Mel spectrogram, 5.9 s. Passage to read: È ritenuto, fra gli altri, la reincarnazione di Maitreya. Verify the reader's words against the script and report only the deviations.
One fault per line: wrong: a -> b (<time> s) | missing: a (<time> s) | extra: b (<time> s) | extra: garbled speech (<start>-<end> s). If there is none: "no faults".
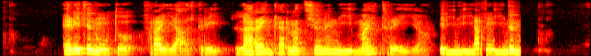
extra: garbled speech (4.4-5.2 s)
